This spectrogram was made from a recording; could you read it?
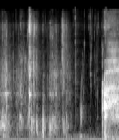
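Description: Sipping a refreshing cold drink from Dunkin' Donuts: soft crackling and crinkly clicks, then a sudden loud, airy slurp that carries to the end. No one speaks.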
